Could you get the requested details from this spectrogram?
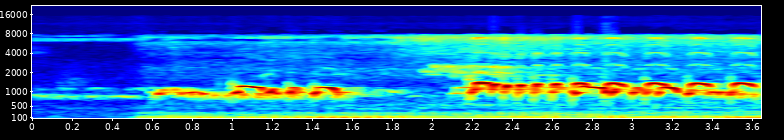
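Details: Zebra dove calling to goad other doves into replying; two phrases of rapid bubbling coos, the second louder and longer, over a strong low rumbling hum.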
